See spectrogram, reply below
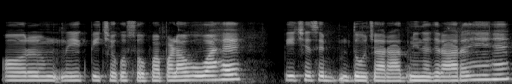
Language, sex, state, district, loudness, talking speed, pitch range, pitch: Hindi, female, Bihar, Katihar, -16 LUFS, 200 wpm, 180-200 Hz, 190 Hz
